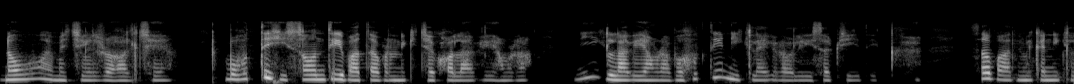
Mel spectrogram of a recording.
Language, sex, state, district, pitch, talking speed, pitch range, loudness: Maithili, female, Bihar, Saharsa, 200 Hz, 185 wpm, 195-225 Hz, -26 LUFS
